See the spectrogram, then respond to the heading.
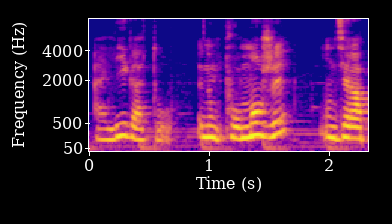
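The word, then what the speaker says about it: ありがとう: a merci et bon on dira pas arigato on dira Ali gâteau al alligato donc pour manger on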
